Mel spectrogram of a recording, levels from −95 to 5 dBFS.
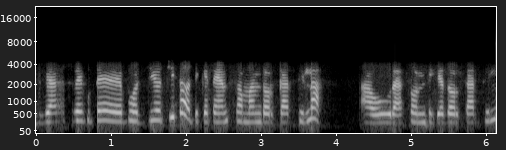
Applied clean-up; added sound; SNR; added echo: none; none; none; none.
